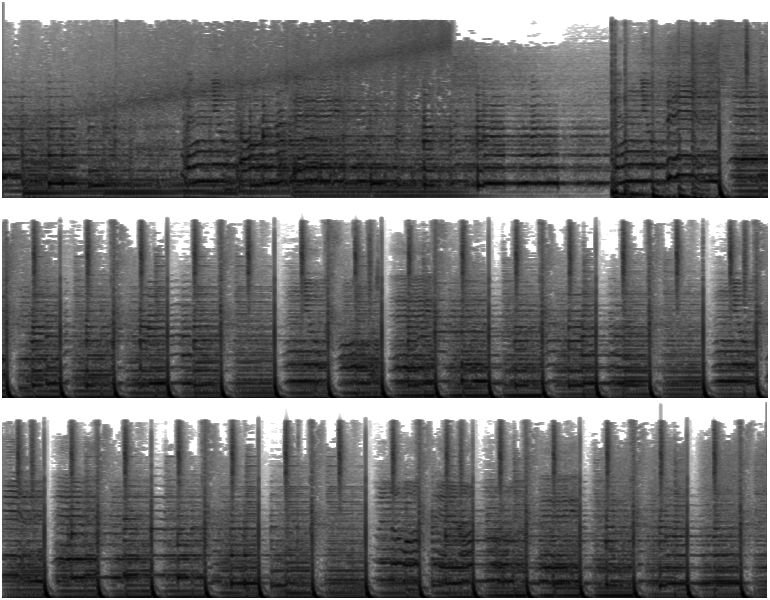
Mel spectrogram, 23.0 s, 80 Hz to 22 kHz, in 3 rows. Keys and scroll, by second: 2.0 d, 4.3 e, 9.8 Right, 10.1 Down, 10.4 Right, 10.8 Up, 10.9 Right, 11.1 Down, 11.6 F3, 13.3 shift+F2, 13.4 F3, 13.6 Down, 15.6 Up, 16.7 shift+F2, 17.1 F3, 18.9 Escape, 19.4 Delete, 20.8 Delete.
